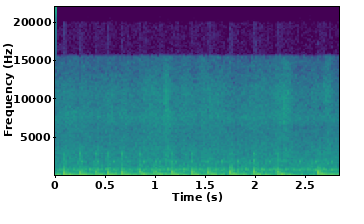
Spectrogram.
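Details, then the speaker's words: Toyota Etios at idle: quick repeated tak-tak knocking from the shock absorber area while the steering is turned, caused by a faulty bearing on the front strut top mount. "Steering ഇരിക്കുമ്പോൾ ഷോക്കിന്റെ ഭാഗത്തു നിന്നാണ് sound."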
